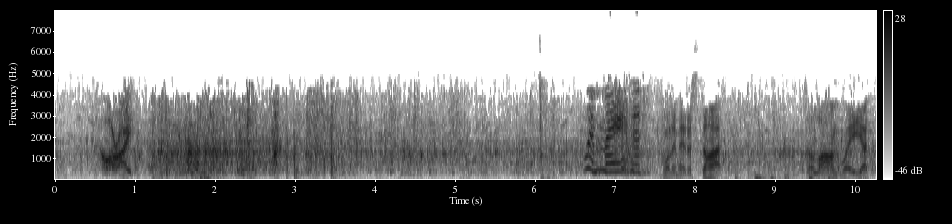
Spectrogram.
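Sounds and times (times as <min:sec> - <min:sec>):
water sloshing and splashing: 0:00.0 - 0:10.2
speech: 0:00.9 - 0:01.4, 0:07.0 - 0:08.7, 0:09.4 - 0:10.2
hollow wooden knocks as people clamber into a rowboat: 0:01.2 - 0:03.8, 0:06.0 - 0:06.3, 0:08.0 - 0:10.2.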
